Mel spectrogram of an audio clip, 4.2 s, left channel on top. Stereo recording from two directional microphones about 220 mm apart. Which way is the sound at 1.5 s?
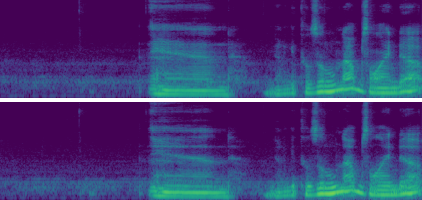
35° left (ahead or behind).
